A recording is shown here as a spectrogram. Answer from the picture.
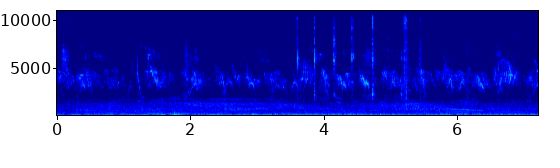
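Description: Many small birds chirping and twittering continuously, over a steady low rumble.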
